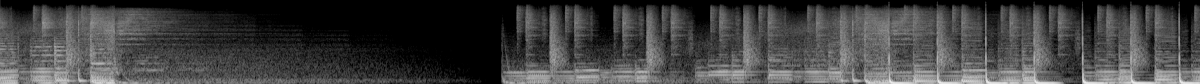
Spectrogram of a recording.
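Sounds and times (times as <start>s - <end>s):
electro house music bed in G minor: 0.0s - 1.7s, 5.0s - 11.9s.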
